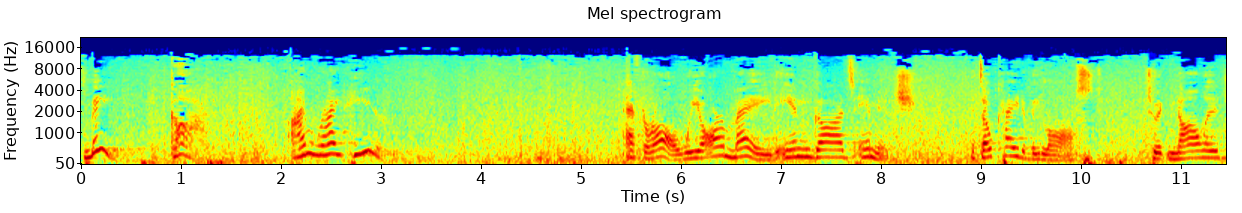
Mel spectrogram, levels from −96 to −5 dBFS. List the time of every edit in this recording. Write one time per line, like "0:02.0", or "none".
0:05.4
0:08.8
